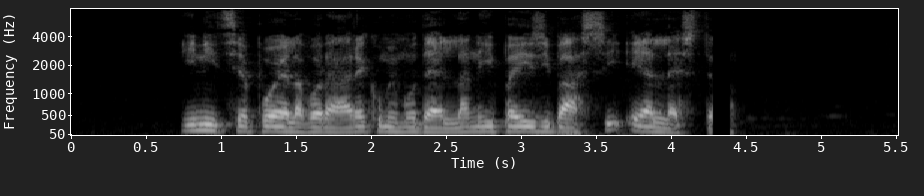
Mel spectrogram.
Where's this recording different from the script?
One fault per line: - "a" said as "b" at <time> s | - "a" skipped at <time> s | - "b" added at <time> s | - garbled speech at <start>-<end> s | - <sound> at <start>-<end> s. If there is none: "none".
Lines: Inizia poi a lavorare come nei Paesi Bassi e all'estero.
- "modella" added at 2.2 s
- dropout at 4.3-4.4 s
